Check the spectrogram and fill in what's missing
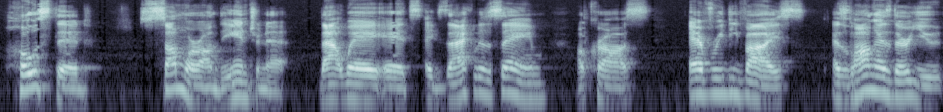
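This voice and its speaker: A man's voice: mid-range voice, pushed and bright. A man hosting a screen-recorded coding tutorial, talking in a laid-back, rambling way full of ums and asides.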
